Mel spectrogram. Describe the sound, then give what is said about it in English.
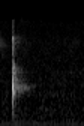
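A single crisp, fairly loud tongue click, made as a placeholder for a blank word in a sentence, with a quick hollow pop and a short fading tail, then silence. “I do like a tongue sound.”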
